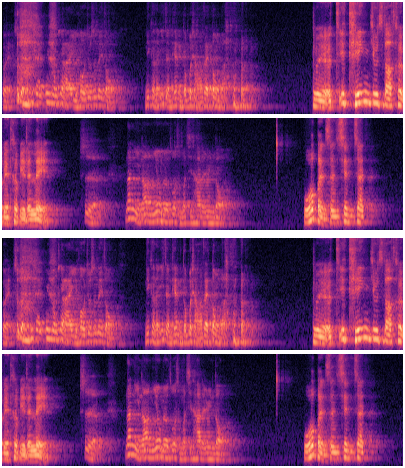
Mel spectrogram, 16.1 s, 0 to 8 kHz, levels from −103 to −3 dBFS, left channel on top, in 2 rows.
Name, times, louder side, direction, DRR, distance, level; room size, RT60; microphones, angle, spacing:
voice 1, 0.0-2.3 2.8-5.0 9.6-10.1 10.5-12.6, right 1 dB, 50° right, 5 dB, 3.2 m, -30 dB
voice 2, 6.2-9.0 14.1-15.2, left 1 dB, 15° left, 10 dB, 1.0 m, -20 dB
30.0 x 18.0 x 9.6 m, 0.81 s
head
